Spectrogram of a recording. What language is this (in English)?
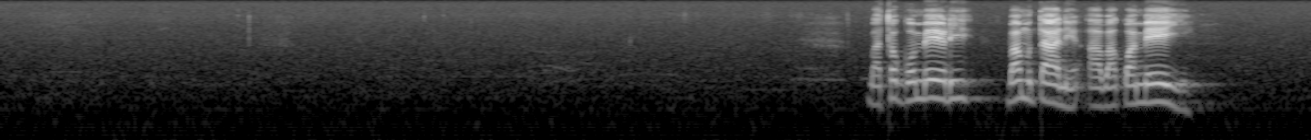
Venda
